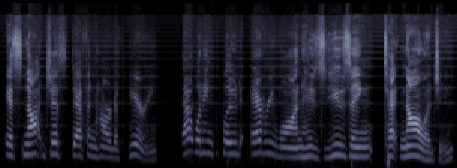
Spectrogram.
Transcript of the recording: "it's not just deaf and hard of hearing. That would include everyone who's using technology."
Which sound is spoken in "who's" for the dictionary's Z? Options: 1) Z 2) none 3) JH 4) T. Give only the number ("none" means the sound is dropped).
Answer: 1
